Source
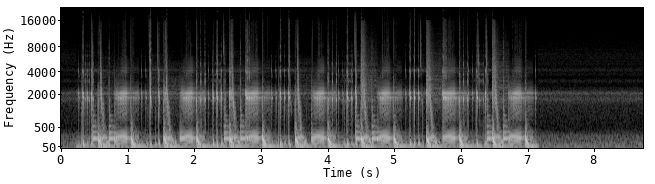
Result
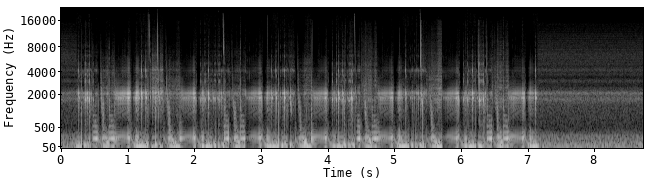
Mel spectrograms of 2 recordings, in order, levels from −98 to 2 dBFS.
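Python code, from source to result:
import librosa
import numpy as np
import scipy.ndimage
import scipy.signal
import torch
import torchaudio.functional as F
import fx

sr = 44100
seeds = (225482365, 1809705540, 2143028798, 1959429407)

y = fx.dynamic_eq(x, sr, hz=1600.0, q=0.85, threshold_db=-44.0, ratio=4.0, max_db=5)
y = fx.over_compress(y, sr, threshold_db=-35.0, ratio=-0.5)
y = fx.peak_eq(y, sr, hz=3100.0, db=7.0, octaves=2.6, at=(0.59, 1.64))
y = y * librosa.db_to_amplitude(6.0)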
